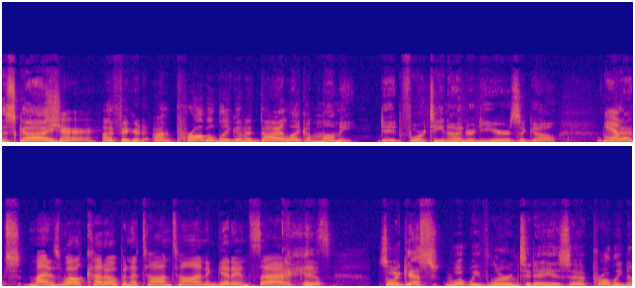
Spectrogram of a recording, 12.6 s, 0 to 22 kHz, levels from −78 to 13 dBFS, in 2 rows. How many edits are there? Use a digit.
0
